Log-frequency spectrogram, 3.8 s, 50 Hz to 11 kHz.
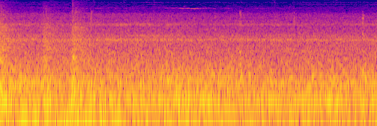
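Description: Steady broadband rail rumble from a train in the Train Simulator 2015 game on the Portsmouth Direct Line, a continuous rolling drone with faint wheel ticks, moderately distant and even in level, no talk.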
